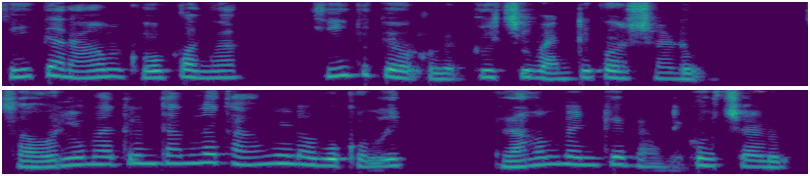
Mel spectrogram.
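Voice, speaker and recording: A woman storyteller reading a romance story in a steady, even narration. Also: mid-range voice, moderate pace, dry recording, lo-fi sound.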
